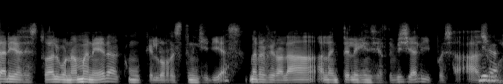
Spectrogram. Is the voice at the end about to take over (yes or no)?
yes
